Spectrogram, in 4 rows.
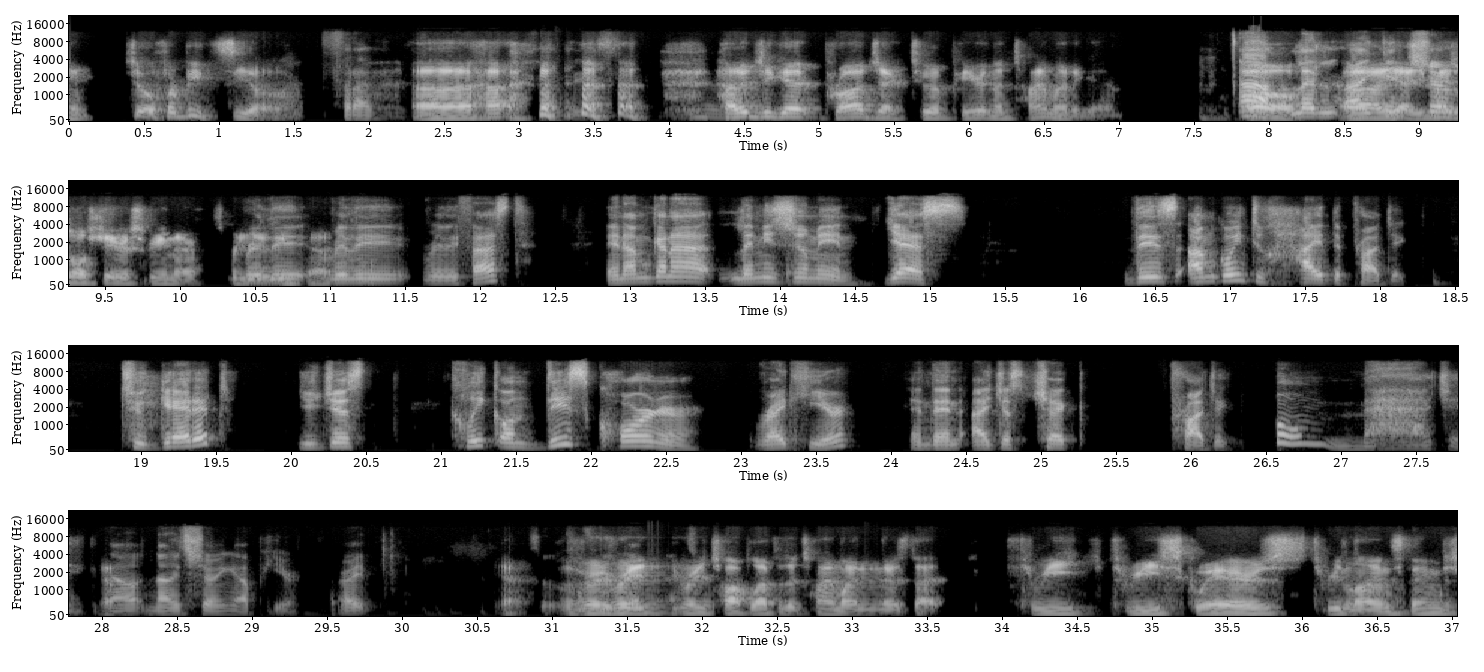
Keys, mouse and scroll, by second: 12.2 Return.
